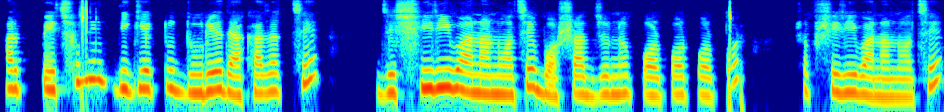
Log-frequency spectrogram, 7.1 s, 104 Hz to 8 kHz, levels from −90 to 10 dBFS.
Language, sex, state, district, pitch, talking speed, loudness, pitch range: Bengali, female, West Bengal, Jhargram, 230 Hz, 160 wpm, -16 LUFS, 210-265 Hz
